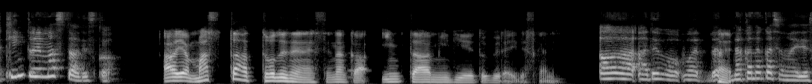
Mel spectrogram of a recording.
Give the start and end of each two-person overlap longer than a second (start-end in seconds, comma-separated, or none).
none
